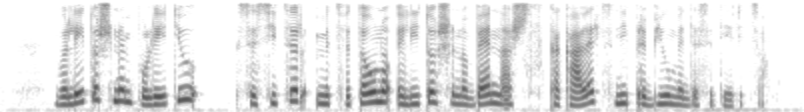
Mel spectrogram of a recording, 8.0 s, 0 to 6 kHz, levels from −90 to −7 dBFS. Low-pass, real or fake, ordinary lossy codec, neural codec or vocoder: 5.4 kHz; real; none; none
